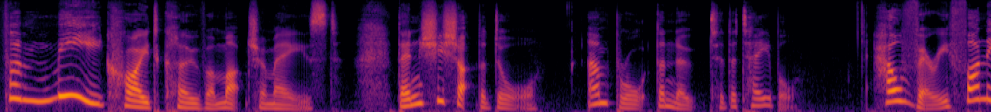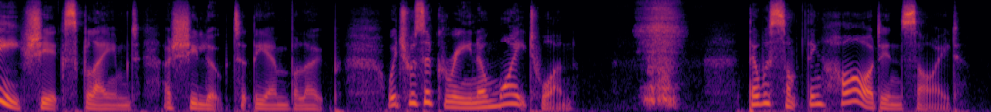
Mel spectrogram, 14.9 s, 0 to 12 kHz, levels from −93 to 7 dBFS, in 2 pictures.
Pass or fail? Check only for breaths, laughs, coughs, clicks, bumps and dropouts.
fail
